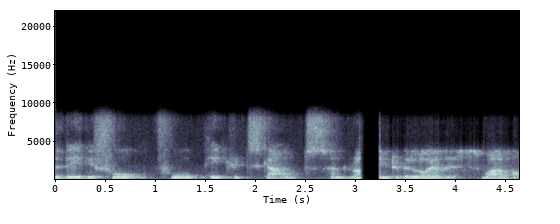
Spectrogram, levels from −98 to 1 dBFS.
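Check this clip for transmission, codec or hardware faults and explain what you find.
Three faults are present: a steady hum, heavy low-rate speech coding, and a change of input device near the end.

A low, steady drone sits under the speech for the whole clip. This is mains hum at 50 Hz, about 25 dB below the speech. A ground loop or nearby transformer is feeding the power-line frequency into the signal path.

Throughout, the speech sounds muffled, hoarse and faintly robotic, with nothing above roughly 8.5 kHz. This points to Opus voice compression in its SILK mode at a low bitrate, around 10 kbps. The linear-prediction coder quantises the excitation so coarsely that the voice texture breaks down.

Just after "scouts had", at 3.04 s, there is a silence of about 200 ms. After it, the sound turns boxy and dull, with nothing above 3.8 kHz, and the level shifts by around 5 dB. The likely cause is the input switching to a poorer device, one with a narrower band and a quiet noise floor about 55 dB down.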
